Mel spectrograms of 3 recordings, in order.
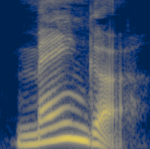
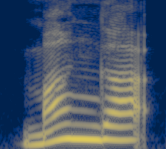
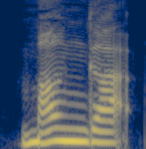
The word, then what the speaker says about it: manga: it might be pronounced manga but in Japanese we don't have that strong a sound so it's simply manga manga to mean comic book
